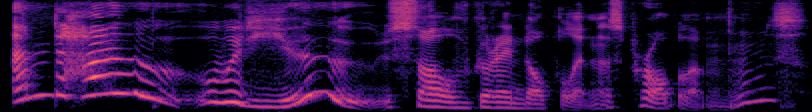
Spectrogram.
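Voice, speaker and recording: A woman voicing a kindly, shrewd elderly bookseller in a dramatic storybook reading, with deliberate, theatrical delivery and drawn-out words. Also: fairly low pitch, huge pitch swings, breathy edge, heavily acted. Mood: pointed, probing.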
